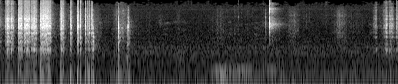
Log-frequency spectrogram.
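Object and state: Floral foam block with toothpicks.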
